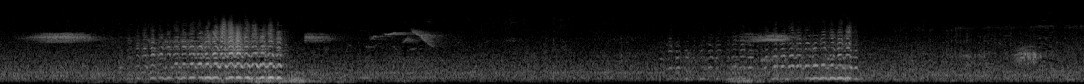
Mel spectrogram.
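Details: A Common Snipe in Central Russia gives two quavering, bleating bursts of about a second each, roughly five seconds apart, with short high chirps from other birds between them.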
